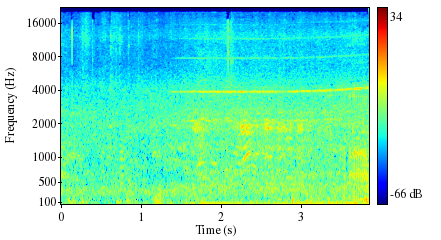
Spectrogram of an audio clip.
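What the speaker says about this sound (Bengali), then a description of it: "হাওড়া এসএনভিটি সুপারফাস্ট এক্সপ্রেস এসে ঢুকলো" The Howrah–SMVT Bengaluru Superfast Express rumbles steadily as it rolls into Howrah station at night, a low heavy drone with a faint high whine above it and indistinct voices under the noise.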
